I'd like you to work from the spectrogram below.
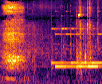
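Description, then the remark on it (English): An electronic doorbell at the door chimes with steady, bright tones that hold and ring out over a soft background hiss, with no talking. “Richie, did you hear the door?”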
